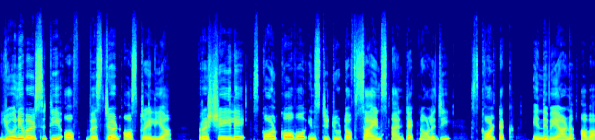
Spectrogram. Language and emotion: Malayalam, neutral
